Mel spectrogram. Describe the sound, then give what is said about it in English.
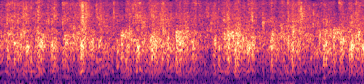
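A crowd applauds steadily, many hands clapping in a dense, continuous patter that stays fairly even throughout, with no voices standing out. “Can we just give him a great round of applause?”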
